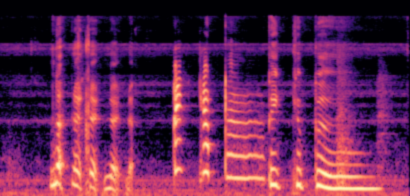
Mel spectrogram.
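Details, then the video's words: A pet male Indian ringneck parakeet chats to himself in a quick run of high, nasal, word-like syllables, saying "yorry not sorry" and "be a good boy", then draws out a couple of falling whistled notes. "Indian Ringneck Beaker, says Yorry not sorry"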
